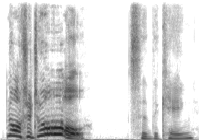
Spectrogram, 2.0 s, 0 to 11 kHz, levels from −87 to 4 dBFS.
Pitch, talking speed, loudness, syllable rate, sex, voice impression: 280 Hz, 180 wpm, -14 LUFS, 5.0 syllables/s, female, very feminine, slightly young, slightly adult-like, very thin, relaxed, slightly weak, bright, soft, clear, fluent, very cute, slightly intellectual, refreshing, sincere, slightly calm, very friendly, reassuring, unique, elegant, slightly sweet, slightly lively, kind, slightly intense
